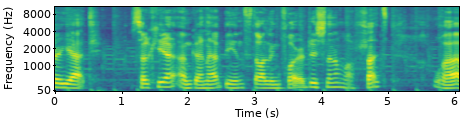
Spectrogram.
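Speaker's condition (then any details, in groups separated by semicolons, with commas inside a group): Cerebral palsy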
